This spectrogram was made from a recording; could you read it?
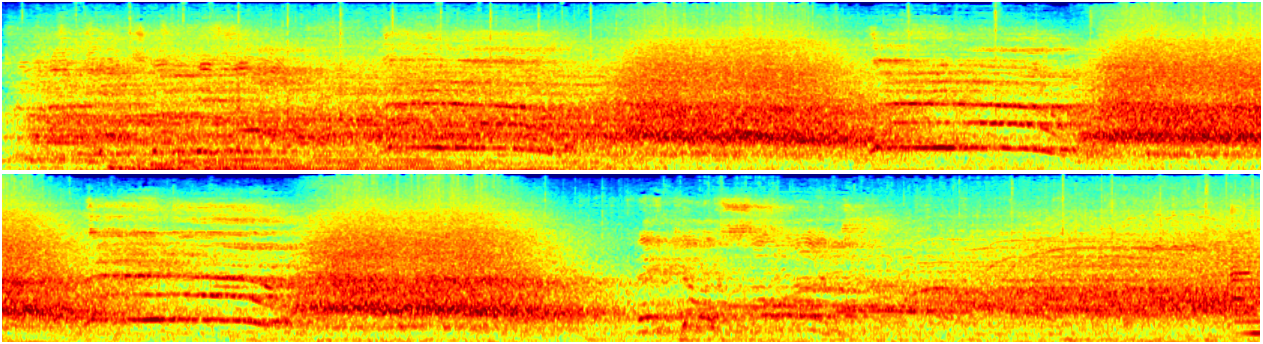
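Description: A loud arena crowd at a basketball game roars and cheers continuously, with rhythmic surges of shouting and screaming swelling in waves, full throughout before easing slightly near the end.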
